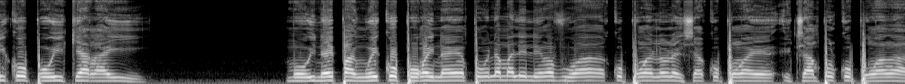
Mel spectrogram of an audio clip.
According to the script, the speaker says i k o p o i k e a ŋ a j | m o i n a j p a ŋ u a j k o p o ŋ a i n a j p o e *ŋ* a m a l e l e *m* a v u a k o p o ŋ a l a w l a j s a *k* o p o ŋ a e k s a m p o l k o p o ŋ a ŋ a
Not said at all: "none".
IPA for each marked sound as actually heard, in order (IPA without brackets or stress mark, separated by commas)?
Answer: n, ŋ, k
